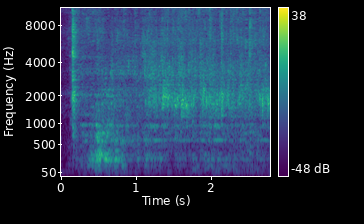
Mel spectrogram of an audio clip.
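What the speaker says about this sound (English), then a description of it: "you flush the toilet and instead of just filling up down here, it fills up here and then goes down" Japanese toilet with a sink-top tank: a sharp flush click followed by rushing, gurgling water as the tank refills, steady and close for a few seconds.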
